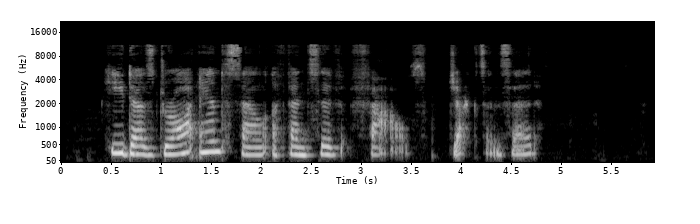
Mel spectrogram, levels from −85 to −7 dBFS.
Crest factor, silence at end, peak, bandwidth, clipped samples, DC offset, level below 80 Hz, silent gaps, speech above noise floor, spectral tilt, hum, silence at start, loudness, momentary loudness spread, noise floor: 18 dB; 1.2 s; -12 dBFS; 11.5 kHz; under 0.1%; under 0.1%; -72 dBFS; none; 49 dB; -4.5 dB/octave; none; 0.45 s; -27 LUFS; 13 LU; -76 dBFS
